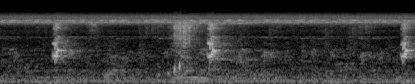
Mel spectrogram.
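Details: Chestnut-headed Oropendola at Rana Roja Lodge, Tortuguero, Costa Rica, 24 May 2018, giving gurgling, liquid song with three sharp wing-rattle bursts a couple of seconds apart, over a steady high insect hiss.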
